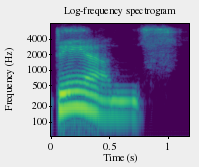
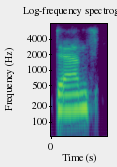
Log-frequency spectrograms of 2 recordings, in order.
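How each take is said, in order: First: The vowel is raised toward an eh sound. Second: The vowel is low and not raised. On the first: "a very, very much raised eh vowel" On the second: "It's not dance"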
